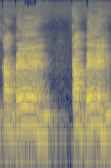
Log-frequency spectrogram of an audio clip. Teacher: Então o que estica mais é esse der aqui, tá? Der.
